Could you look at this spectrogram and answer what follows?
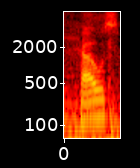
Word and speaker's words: Haus: En la página de House Arts, es House, pero como en alemán, H-A-U-S, como se escribe, uh-huh.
